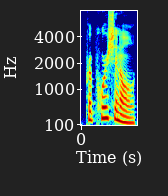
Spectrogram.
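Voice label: "proportional", English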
